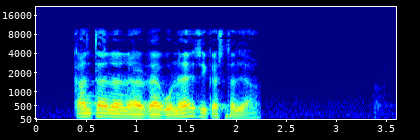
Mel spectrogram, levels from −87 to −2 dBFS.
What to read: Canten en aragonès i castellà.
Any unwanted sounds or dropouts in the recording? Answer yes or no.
no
